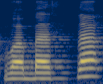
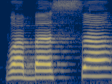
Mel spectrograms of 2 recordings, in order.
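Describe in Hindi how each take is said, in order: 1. 'th' की आवाज़ नरम है, उसमें सीटी जैसी आवाज़ नहीं है। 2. 'th' की आवाज़ सीटी वाली 's' बन जाती है। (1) "सा में सीटी आवाज नहीं आएगी, नरमी के साथ अदा करेंगे" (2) "तो ये हर्फ सा नहीं रहा, वो सीन में चेंज हो गया"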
